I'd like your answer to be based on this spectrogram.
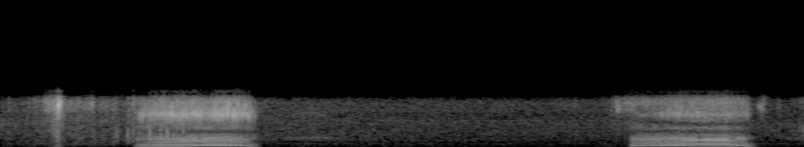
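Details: Person snoring, recorded on an HTC mobile phone: two long, rough, low-pitched rattling breaths about five seconds apart, with quiet room noise between them.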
